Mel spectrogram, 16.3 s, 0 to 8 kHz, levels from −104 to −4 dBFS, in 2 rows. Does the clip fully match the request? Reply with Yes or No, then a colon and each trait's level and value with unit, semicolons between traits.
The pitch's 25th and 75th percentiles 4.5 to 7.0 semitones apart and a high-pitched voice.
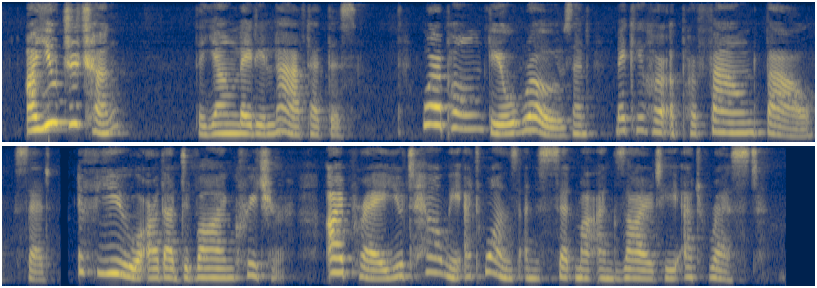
Yes: average, 5.3 semitones; high, 200 Hz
